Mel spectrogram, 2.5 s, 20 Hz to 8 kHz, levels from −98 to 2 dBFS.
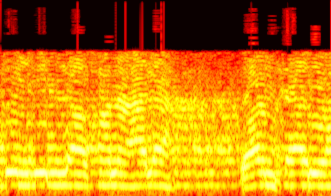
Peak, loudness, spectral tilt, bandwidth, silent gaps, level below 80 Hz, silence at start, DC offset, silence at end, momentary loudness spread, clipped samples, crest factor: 0 dBFS; -9 LUFS; -8.5 dB/octave; 3.7 kHz; none; -44 dBFS; 0 s; under 0.1%; 0 s; 5 LU; under 0.1%; 8 dB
